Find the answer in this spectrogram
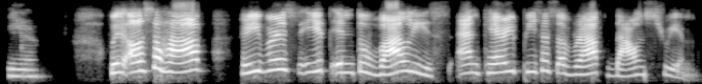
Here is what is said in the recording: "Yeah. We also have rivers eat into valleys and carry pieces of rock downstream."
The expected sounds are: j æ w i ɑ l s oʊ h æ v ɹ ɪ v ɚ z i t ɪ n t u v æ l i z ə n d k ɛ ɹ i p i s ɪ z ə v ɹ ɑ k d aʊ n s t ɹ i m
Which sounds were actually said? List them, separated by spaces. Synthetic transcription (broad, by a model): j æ w i ɑ l s oʊ h æ v ɹ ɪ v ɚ s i t ɪ n t u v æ l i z ə n d k ɛ ɹ i p i s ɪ s ə v ɹ ɑ k d aʊ n s t ɹ i m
